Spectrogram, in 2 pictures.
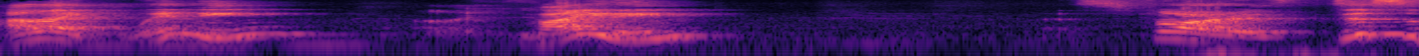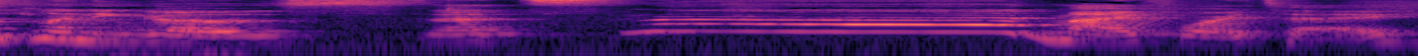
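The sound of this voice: A woman's put-on character voice, high-pitched with very wide pitch swings, a bright, sharp tone and a slow pace, in audible room echo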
